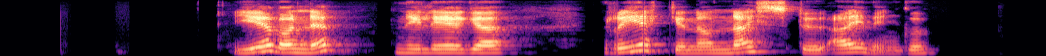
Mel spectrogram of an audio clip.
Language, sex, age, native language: Icelandic, female, 60-69, Swedish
